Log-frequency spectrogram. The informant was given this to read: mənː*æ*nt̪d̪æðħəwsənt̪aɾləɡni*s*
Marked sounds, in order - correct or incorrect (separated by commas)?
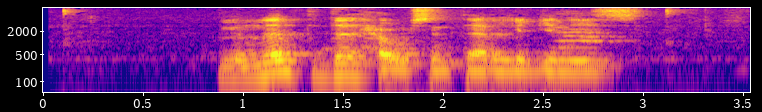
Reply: correct, incorrect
